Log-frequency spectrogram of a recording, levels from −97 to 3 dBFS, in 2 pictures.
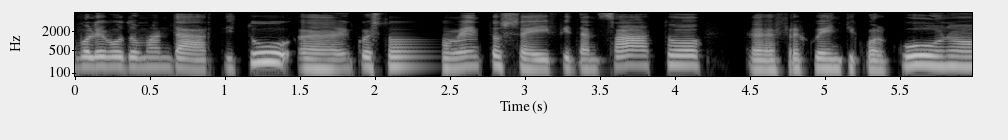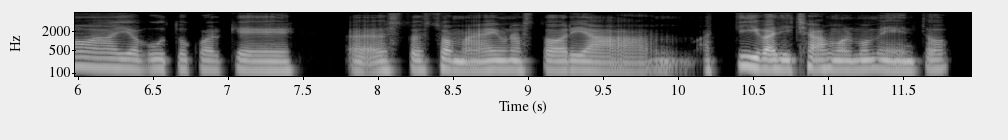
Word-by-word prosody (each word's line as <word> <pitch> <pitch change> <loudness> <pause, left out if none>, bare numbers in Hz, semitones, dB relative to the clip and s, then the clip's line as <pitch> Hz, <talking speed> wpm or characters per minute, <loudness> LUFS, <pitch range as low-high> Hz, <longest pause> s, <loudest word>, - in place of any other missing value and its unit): volevo 165 +1 +2
domandarti: 150 -3 -2
tu, 220 -1 +4
uhm, 140 -2 0
in 140 - -10
questo 160 +2 -3
momento 160 +4 -1
sei 135 -4 -1
fidanzato, 170 +6 -1 0.3
uhm, 130 -2 +1
frequenti 140 +1 -2
qualcuno, 165 +5 +2
hai 145 -2 0
avuto 135 0 -3
qualche, 120 -2 -2 0.3
uhm, 115 0 -1
st 120 +2 -3
somma 120 -1 +1
hai 125 +2 +3
una 125 0 +2
storia, 120 -4 0
mhmm, 120 0 -10
attiva 135 +4 +3
diciamo 130 0 +2
al 125 - +2
momento? 130 0 0
135 Hz, 130 wpm, -32 LUFS, 125-160 Hz, 0.3 s, tu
